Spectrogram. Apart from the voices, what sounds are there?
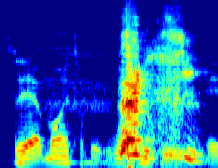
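sneeze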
